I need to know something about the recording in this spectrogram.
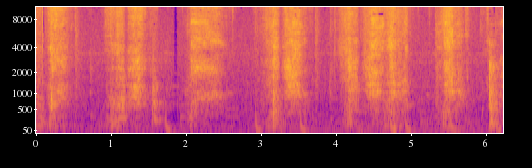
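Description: A chef's knife slicing through smoked bacon and meeting a wooden cutting board in a series of irregular strokes, the bacon being diced into small cubes.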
